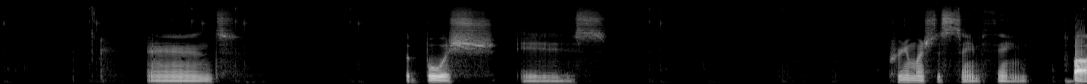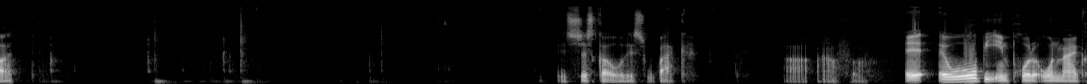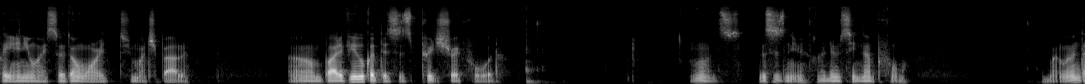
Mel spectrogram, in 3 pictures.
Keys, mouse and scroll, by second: 1.0 click, 2.0 click, 2.4 click, 7.2 middle click, 8.0 middle click, 8.4-9.7 scroll up 1, 9.7-10.9 middle drag, 10.9-11.5 ctrl+drag, 13.6 shift+drag, 14.4 shift+middle click, 16.3 click, 16.5 middle click, 17.5 middle click, 29.9 click, 30.7-32.2 drag.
